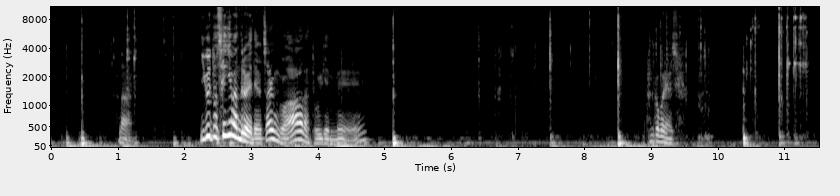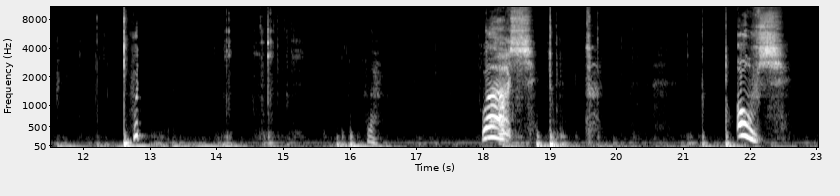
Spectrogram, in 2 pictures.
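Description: Plastic toy bricks click and rattle as they are pressed together.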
